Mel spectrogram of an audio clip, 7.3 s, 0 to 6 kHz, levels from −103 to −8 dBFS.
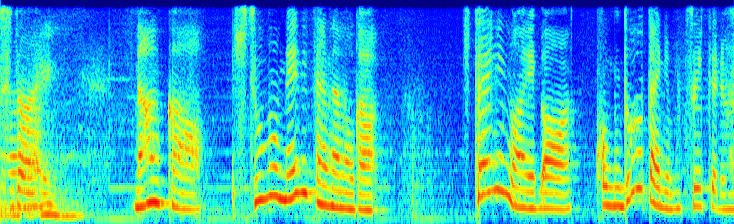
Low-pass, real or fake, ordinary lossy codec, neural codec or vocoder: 5.4 kHz; fake; none; codec, 16 kHz, 1 kbps, X-Codec, HuBERT features, trained on general audio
